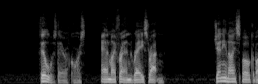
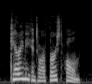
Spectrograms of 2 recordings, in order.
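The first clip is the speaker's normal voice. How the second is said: high, louder playful order; demanding wife; 10 semitones higher, 6 dB louder than usual. Acted. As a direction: order your husband, pitched high. Jenny demands to be carried.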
